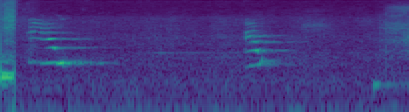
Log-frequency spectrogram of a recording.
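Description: A cat gives two short meows, the first a clear rising call and the second briefer, close by and fairly quiet against a hushed indoor background.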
